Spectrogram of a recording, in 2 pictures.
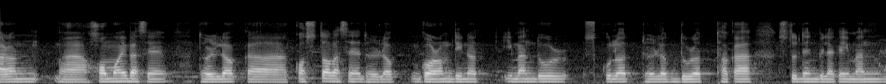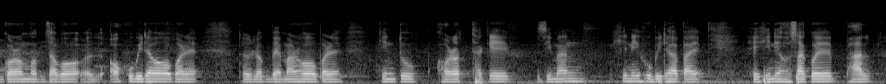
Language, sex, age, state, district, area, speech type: Assamese, male, 30-45, Assam, Nalbari, rural, spontaneous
